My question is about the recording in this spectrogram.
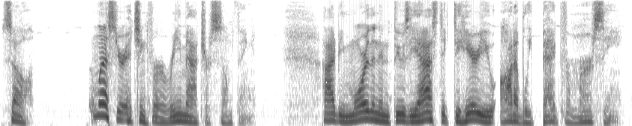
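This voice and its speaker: A man performs a haughty young male wanderer with a sardonic edge, made for intimate roleplay audio. His phrasing is formal and halting, with lively, swooping intonation. The sound is close and very dry. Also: medium pitch, breathy edge, no echo. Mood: smug, menacing. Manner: haughty, formal wording, halting, sighs and scoffs. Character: aloof, proud, sardonic young male wanderer confessing reluctant affection. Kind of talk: intimate scripted roleplay ASMR, fan audio drama.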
